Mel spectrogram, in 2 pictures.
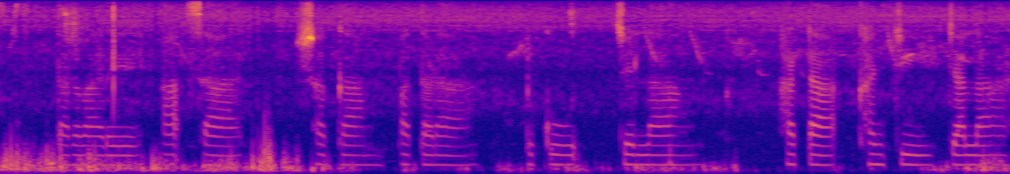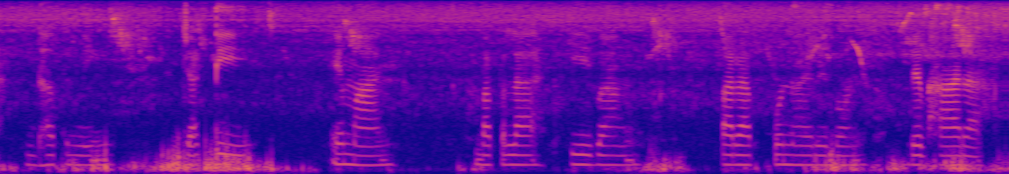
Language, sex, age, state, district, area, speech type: Santali, female, 30-45, Jharkhand, Seraikela Kharsawan, rural, spontaneous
